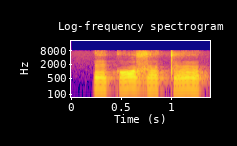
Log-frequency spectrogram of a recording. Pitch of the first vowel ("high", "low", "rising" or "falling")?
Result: falling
